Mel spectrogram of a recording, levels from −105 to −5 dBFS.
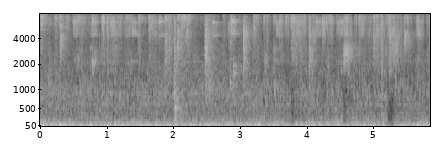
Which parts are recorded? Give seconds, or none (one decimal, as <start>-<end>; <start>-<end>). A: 0.0-0.5; 1.7-3.3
